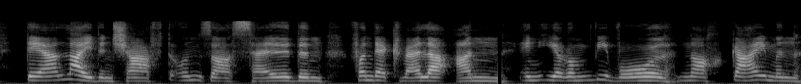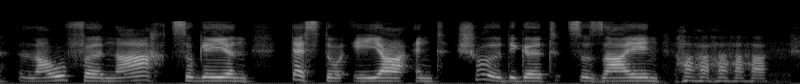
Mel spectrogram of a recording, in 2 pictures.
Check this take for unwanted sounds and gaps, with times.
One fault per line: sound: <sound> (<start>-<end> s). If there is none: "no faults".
sound: dropout (5.0-5.0 s)
sound: laugh (14.7-15.7 s)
